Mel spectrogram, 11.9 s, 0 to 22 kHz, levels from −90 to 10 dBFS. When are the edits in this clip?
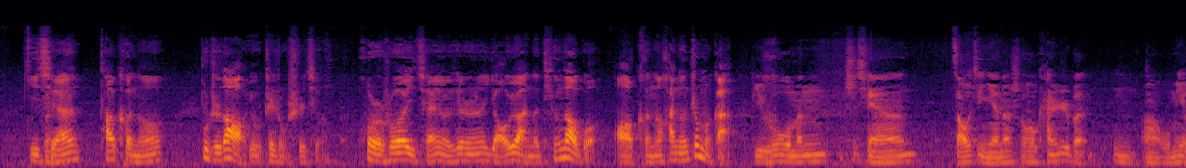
none

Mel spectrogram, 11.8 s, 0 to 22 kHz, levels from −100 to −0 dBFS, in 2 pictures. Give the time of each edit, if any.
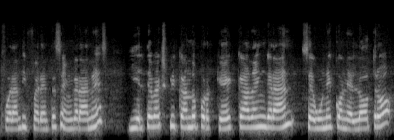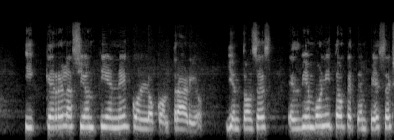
none

